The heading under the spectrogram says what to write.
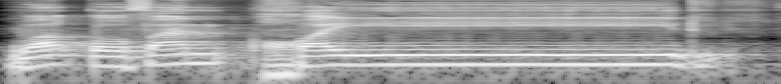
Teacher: وقف کی صورت میں یہاں پر را باریک ہوگی، وجہ اس کی یہ ہے کہ اس سے پہلے یا ہے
